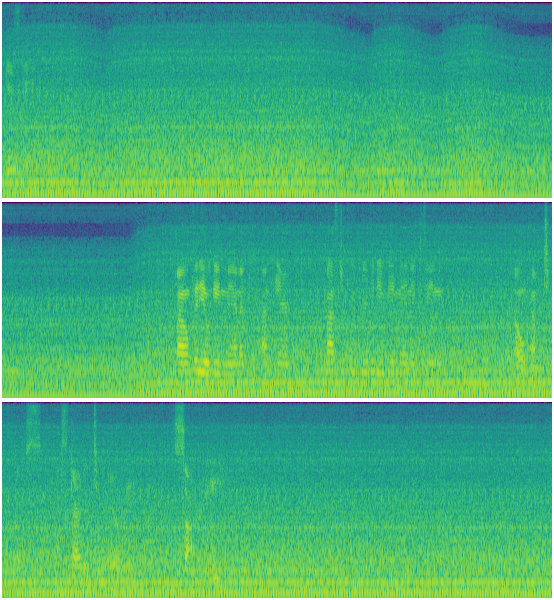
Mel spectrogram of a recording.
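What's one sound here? A tractor engine drones steadily.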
